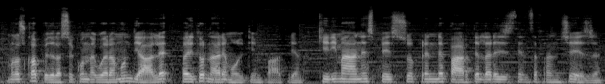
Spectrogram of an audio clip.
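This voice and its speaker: A man's voice: on the low side, fairly bright tone. A man co-hosting a radio program, reading scripted historical narration in a formal, informative way. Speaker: radio host. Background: music under the voice.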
